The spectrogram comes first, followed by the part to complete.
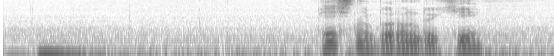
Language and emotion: Russian, neutral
